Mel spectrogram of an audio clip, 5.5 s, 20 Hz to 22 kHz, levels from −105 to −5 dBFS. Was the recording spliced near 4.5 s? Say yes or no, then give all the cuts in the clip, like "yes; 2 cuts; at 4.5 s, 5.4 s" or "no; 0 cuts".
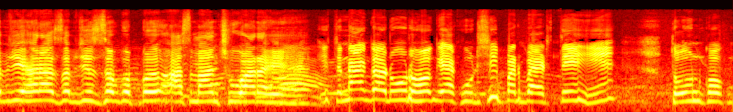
no; 1 cut; at 2.4 s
